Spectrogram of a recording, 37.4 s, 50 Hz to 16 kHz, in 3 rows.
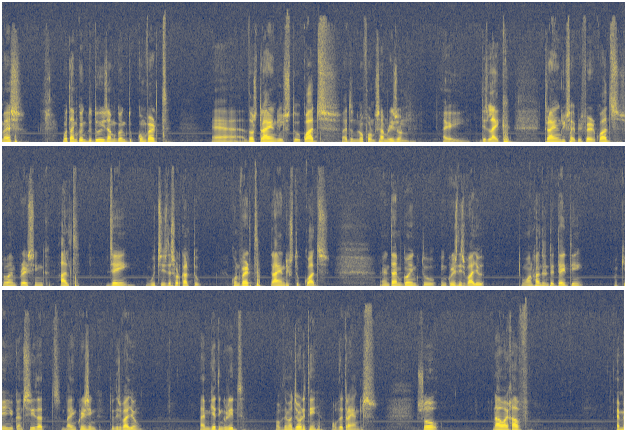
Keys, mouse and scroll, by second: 14.5 alt+j, 21.6 middle click, 22.7 middle click, 24.9 click, 26.8 middle click, 27.0 click, 28.5 click, 28.9-33.4 middle drag, 34.6 Tab, 34.9 Tab.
